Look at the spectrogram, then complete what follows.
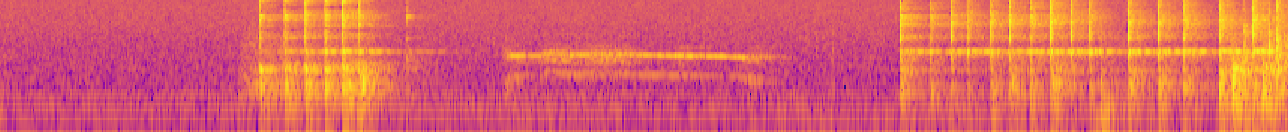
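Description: A metal measuring spoon clinks rapidly against a glass mason jar, in a short run about two seconds in and a longer, louder run near the end. In between, a rooster crows faintly in the background, one held call that dips at the end.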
